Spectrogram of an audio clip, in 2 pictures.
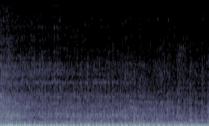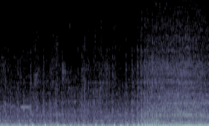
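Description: Motorcycle engine running at low speed as the bike rolls slowly along, its exhaust pulsing steadily and getting a little louder near the end.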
